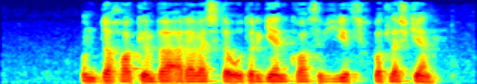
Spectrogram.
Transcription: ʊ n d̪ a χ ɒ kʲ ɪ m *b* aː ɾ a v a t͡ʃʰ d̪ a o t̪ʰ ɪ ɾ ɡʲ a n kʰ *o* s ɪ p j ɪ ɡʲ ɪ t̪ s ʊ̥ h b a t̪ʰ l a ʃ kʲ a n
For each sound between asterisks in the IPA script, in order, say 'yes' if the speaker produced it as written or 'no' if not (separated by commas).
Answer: no, no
